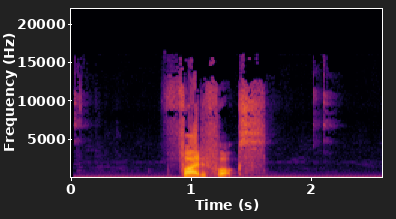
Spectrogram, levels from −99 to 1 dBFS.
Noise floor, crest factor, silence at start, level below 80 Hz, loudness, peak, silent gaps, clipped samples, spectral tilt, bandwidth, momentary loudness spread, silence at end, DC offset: -55 dBFS; 24 dB; 0.9 s; -56 dBFS; -20 LUFS; 0 dBFS; none; under 0.1%; -2.5 dB/octave; 16 kHz; 15 LU; 1 s; under 0.1%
